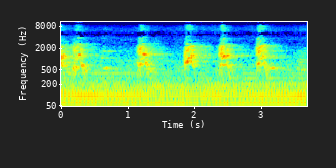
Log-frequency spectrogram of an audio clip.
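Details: A female Siberian Husky confronts the neighbour's cat with a fast run of barks, about one every half second, each short and rough, over low hum.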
